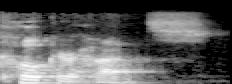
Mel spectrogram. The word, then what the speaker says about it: Kocherhans: correct you were close pretty close it's actually pronounced coker hunts okay oh very sounds German I'm German so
